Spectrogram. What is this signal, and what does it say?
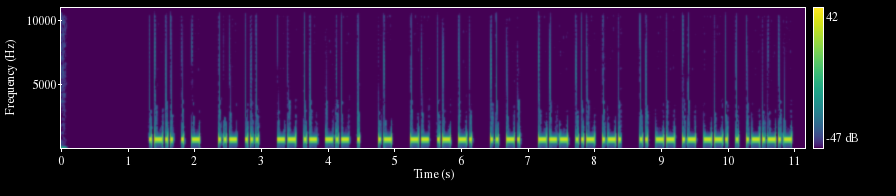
Morse code, heard as a keyed tone, about 30 wpm, 700 Hz. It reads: LET US MAKE A MAN IN OUR IMAGE.
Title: Sentences from Top 1000 Words - Review Part 4 - 30wpm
